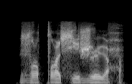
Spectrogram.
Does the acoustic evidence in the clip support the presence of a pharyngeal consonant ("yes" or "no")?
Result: yes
